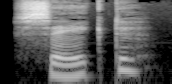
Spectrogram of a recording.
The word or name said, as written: sagte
